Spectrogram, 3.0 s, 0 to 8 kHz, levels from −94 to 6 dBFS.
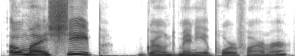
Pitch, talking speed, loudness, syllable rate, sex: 210 Hz, 165 wpm, -17 LUFS, 4.6 syllables/s, female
